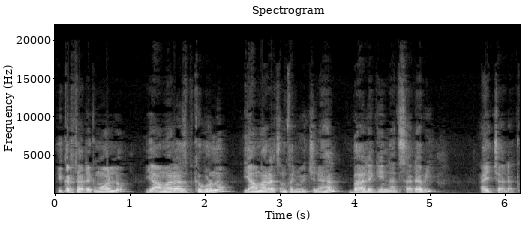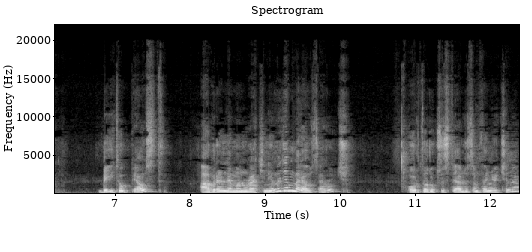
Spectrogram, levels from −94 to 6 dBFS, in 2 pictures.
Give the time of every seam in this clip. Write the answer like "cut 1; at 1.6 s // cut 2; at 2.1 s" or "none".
none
